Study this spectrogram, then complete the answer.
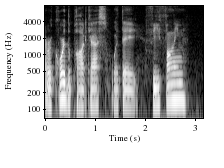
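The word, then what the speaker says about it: Fifine: the podcast with a fee fine Mike I think that's how you pronounce it fi f I and II and then I use a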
